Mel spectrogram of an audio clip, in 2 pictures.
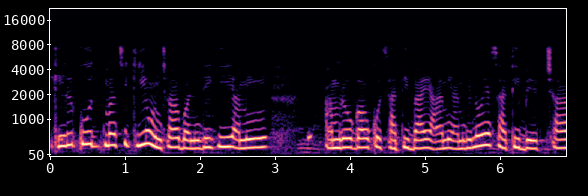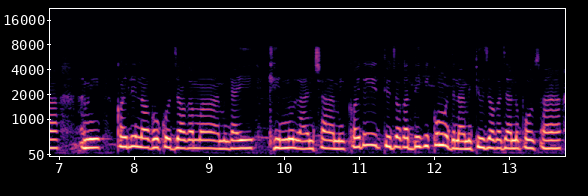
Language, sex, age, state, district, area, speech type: Nepali, female, 18-30, West Bengal, Alipurduar, urban, spontaneous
